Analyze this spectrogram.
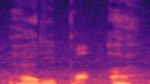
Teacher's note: as if there is no T, and instead of this T we have the glottal stop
